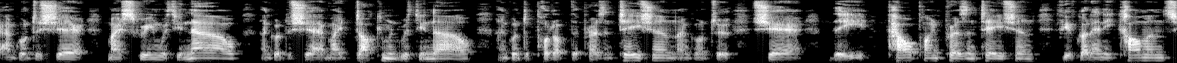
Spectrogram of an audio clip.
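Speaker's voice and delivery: usual speaking voice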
